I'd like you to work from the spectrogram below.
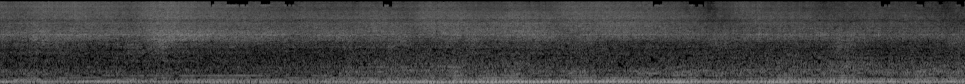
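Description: Butter sizzles in a hot cast iron pan, a steady, bright hissing spatter that runs without a break, close and fairly loud, with a low hum underneath.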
